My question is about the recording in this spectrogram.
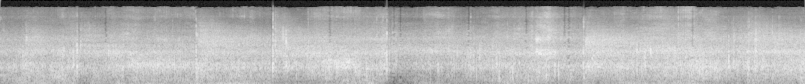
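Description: Ice hockey skates scraping and gliding on rink ice, heard as a steady rush of noise from a player's own camera, with a few sharp clicks about a second in and near three seconds.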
